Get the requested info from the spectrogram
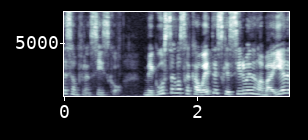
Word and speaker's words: cacahuetes: O H não vai ser pronunciado, então cacahuetes que sirven en la.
